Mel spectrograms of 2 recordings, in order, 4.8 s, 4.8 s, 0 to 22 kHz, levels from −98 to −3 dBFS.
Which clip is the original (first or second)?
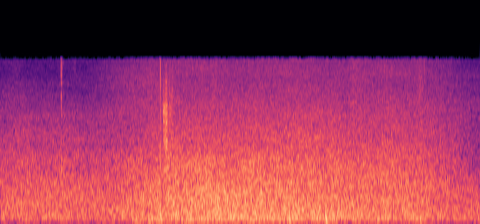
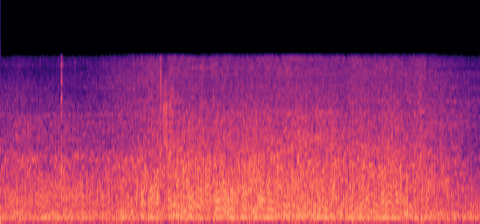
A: first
